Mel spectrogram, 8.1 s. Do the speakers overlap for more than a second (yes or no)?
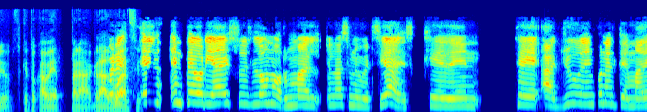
no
